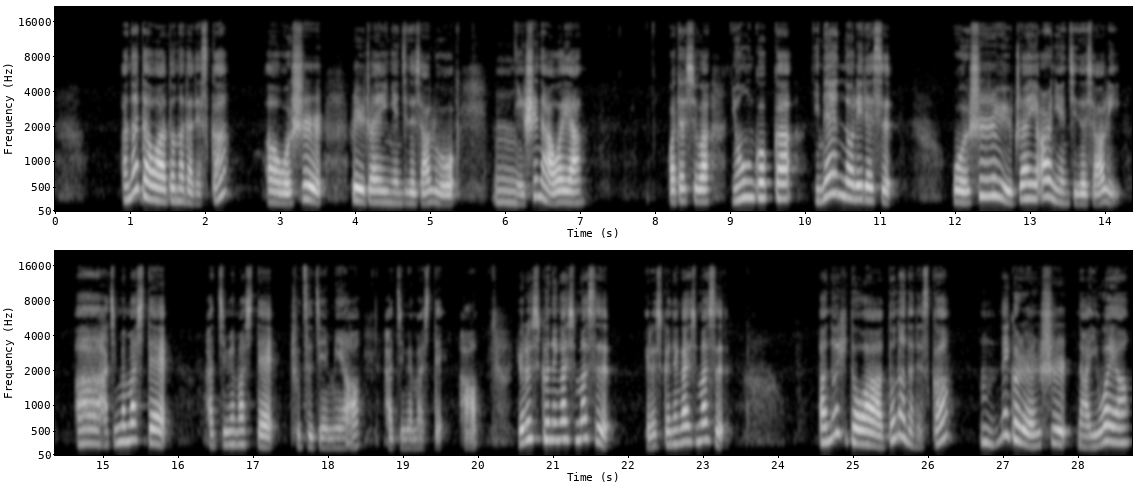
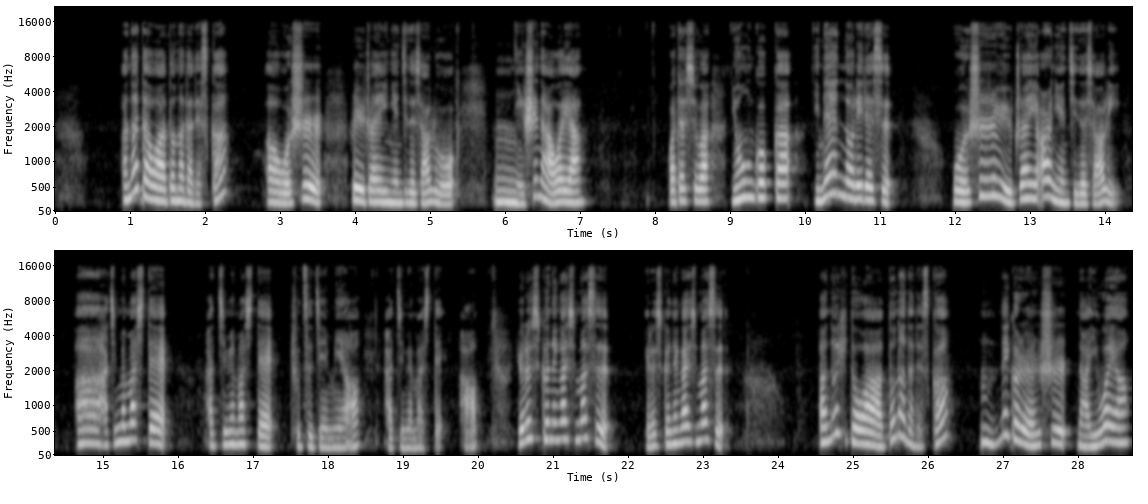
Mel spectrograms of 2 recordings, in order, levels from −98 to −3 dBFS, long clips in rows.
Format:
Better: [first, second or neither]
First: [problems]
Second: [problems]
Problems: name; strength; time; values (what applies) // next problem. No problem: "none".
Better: second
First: thin; somewhat; fading below 350 Hz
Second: none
